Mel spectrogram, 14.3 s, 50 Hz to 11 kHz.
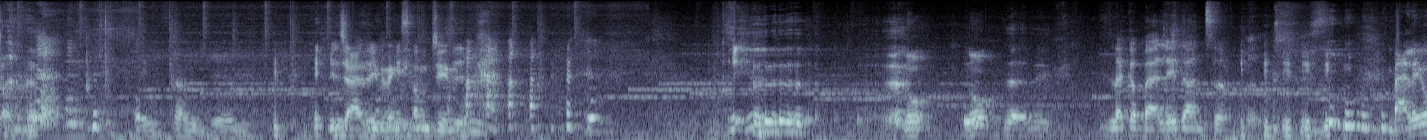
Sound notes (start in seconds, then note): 0.0 laughter; 4.6 laughter; 6.8 laughs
